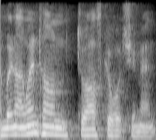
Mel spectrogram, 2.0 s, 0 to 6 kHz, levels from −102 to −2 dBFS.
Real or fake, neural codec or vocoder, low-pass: real; none; 5.4 kHz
